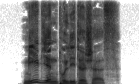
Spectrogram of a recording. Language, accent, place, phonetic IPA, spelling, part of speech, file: German, Germany, Berlin, [ˈmeːdi̯ənpoˌliːtɪʃəs], medienpolitisches, adjective, De-medienpolitisches.ogg
- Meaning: strong/mixed nominative/accusative neuter singular of medienpolitisch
